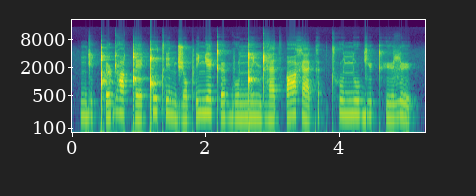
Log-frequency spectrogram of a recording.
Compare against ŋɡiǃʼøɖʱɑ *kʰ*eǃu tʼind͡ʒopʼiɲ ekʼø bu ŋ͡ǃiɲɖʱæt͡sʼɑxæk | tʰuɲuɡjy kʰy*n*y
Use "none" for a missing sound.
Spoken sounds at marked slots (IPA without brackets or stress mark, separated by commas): ǃ, ɮ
